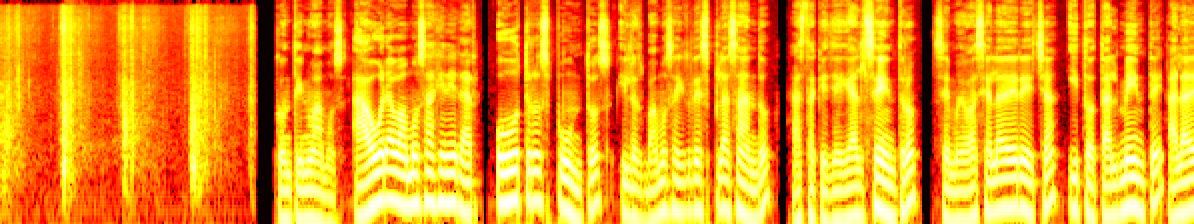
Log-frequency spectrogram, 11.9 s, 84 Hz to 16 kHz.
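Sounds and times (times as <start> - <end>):
footsteps: 0.0 - 2.6
speech: 2.8 - 11.9.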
